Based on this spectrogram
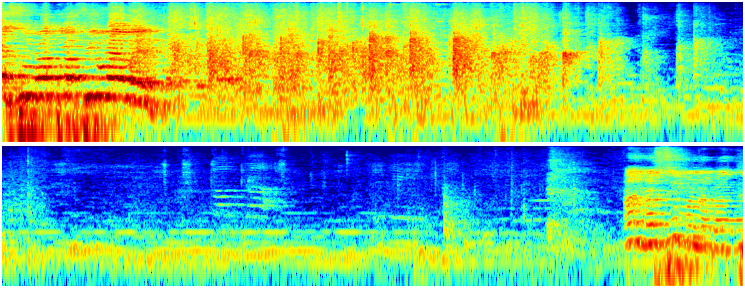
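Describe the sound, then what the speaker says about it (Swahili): A revival service congregation claps for Jesus in loud, dense bursts over the first four seconds, mixed with voices and shouting, then the room quiets to a low hum before clapping and noise pick up again near the end. "Apigie Yesu makofi wewe."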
